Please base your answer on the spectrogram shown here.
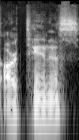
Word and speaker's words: Artanis: How did Artanis Now I asked you a few times before we started how we pronounce the company name. You told me it was Artanis and then you told me it is what something backwards. It's so it's Sinatra backwards which we drew on for a few reasons.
